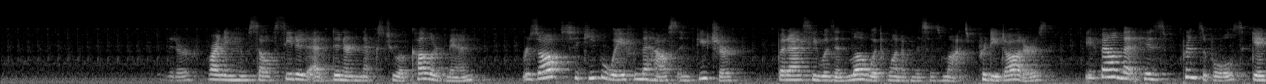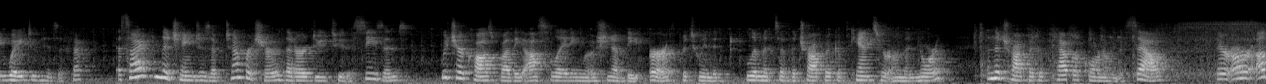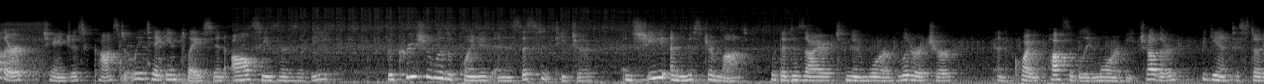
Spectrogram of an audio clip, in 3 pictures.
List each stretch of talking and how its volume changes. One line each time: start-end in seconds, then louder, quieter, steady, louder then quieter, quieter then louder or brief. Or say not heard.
1.6-37.9 steady.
